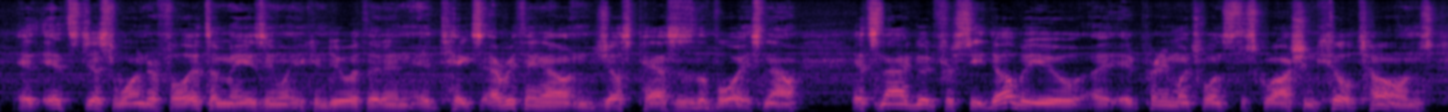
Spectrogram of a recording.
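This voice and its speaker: A man with a low voice chats casually as a ham radio operator. He sounds enthusiastic and folksy, with some background noise behind him. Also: darkish tone, rough recording.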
